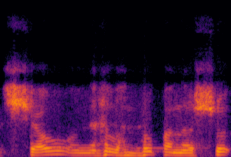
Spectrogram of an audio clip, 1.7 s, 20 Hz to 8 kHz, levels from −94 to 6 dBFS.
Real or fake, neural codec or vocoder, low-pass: real; none; 7.2 kHz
